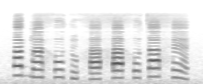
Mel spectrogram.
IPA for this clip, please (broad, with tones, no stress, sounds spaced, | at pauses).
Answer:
a˦ ɡ͡b ã˧ h o˧ t ũ˨ h a˨ h a˧ h o˧ t a˦ h ɛ̃˦˨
